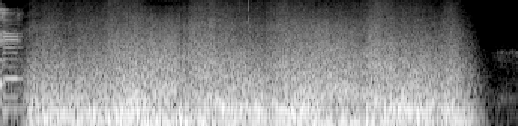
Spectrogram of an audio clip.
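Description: A steady rushing noise, like surf or wind, that cuts off suddenly near the end.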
